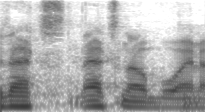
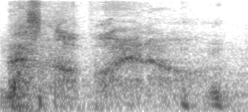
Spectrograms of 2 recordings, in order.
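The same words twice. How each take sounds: First: Low, soft murmur; hushed dismay. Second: Barely audible, voiceless whisper. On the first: Host reacting to the Dodgers' losing record, low and hushed. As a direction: say it low under your breath. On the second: Host repeating the verdict on a losing record, whispered. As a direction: shrink it to the faintest whisper. Whispered echo of own phrase. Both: Pretend.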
